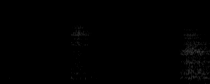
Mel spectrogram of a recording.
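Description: Near silence with two soft breaths about a second apart, the second just before she speaks again.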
